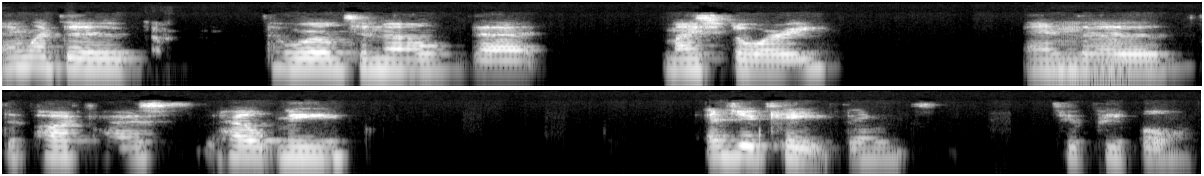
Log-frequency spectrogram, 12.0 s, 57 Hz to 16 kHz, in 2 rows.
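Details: Aphasia in a woman after a hemorrhagic stroke at age 36 in September 2018; she could not talk for 2 years and now speaks after recovery.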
